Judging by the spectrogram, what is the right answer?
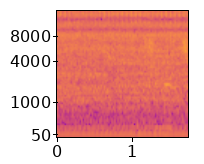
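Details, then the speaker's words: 1984 Ford Mustang SVO, four-cylinder turbo, 5-speed manual, first start after a new fuel pump, before coolant is added: steady, smooth, even idle with no knocks or misses, running nicely. "running real nice. All right, guys. Well, as you saw, the SVO does start."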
